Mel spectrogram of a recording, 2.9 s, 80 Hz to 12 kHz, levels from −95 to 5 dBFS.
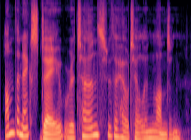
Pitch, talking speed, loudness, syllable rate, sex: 170 Hz, 230 wpm, -17 LUFS, 5.6 syllables/s, male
